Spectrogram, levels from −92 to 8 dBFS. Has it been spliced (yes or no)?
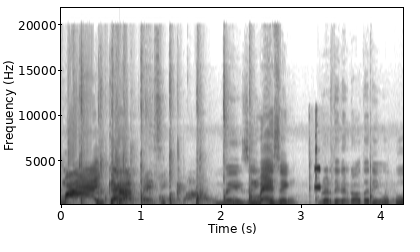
yes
